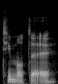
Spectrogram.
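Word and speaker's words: Timothée: the biggest goon yet timot as His official pronunciation is timot official timot Shalom um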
